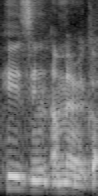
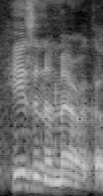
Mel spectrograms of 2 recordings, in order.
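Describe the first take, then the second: First: He's in America cut apart word by word; choppy wrong. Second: He's in America run together, "hi-zi-na-merica"; linked smooth. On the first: Teacher showing students the choppy way to avoid. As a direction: stop hard between He's, in and America. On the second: Teacher modelling the linked version for students. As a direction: glide He's in America smoothly into one line. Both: Shown as a demonstration. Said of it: "こんなに切っちゃダメですよ".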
